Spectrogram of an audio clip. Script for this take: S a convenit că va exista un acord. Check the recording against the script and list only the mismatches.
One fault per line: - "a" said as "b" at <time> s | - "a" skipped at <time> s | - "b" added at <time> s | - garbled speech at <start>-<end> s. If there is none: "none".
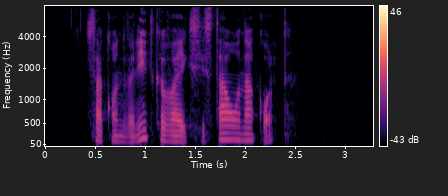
none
